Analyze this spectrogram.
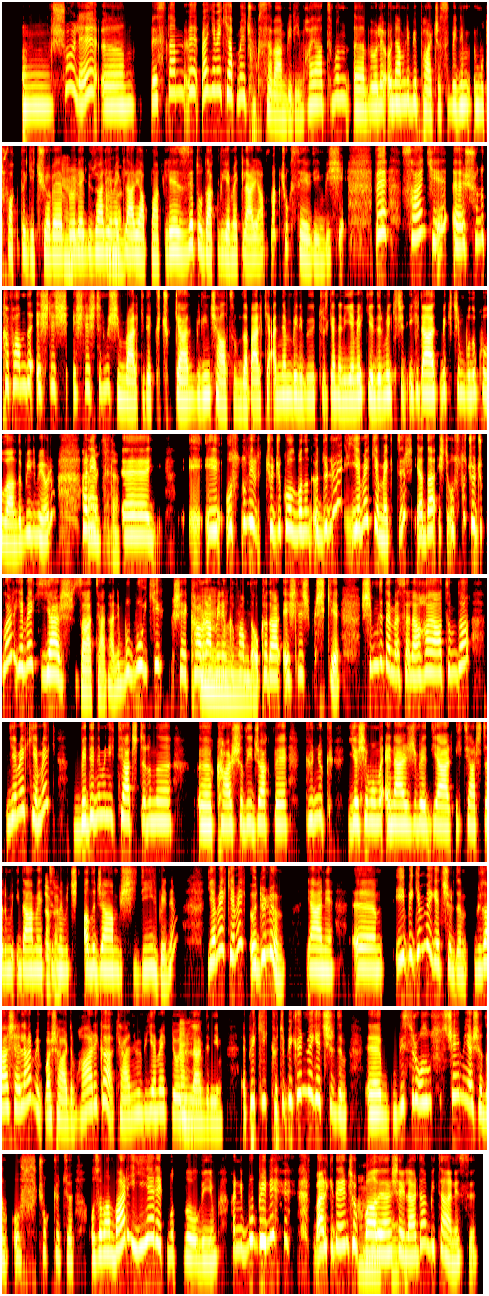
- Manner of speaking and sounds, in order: chuckle; other background noise
- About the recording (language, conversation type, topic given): Turkish, advice, Kilo vermeye çalışırken neden sürekli motivasyon kaybı yaşıyorum?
